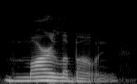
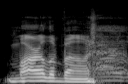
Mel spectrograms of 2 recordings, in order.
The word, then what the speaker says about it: Marylebone: How do you say that name? Marylebone? – Marylebone. – Marylebone. – Oh, I think it's Marylebone Station. Yes. – Marylebone. I think it's supposed to say Marylebone like that.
